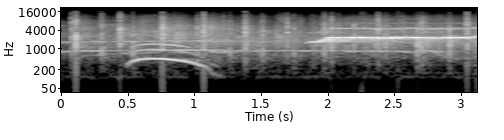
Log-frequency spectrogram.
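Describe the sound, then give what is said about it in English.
An audience claps in a scattered, sharp burst that grows denser toward the end, with a swooping whistle-like tone and a steady high ringing note running over the applause. “That claps for you,”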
